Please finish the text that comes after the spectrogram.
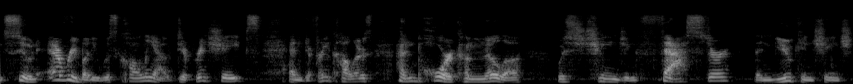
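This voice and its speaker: Husky man reading a kids' picture book. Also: mid-range voice. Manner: gentle, chatty asides to kids. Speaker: storytime reader for children. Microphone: webcam livestream.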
